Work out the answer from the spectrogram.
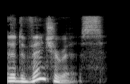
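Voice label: "adventuress", British English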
